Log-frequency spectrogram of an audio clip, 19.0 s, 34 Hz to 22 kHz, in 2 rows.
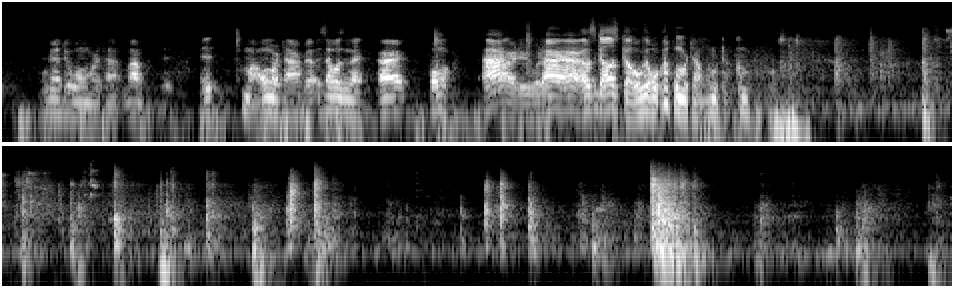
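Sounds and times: door being opened: 14.7 - 16.6
door slamming: 16.0 - 16.6.

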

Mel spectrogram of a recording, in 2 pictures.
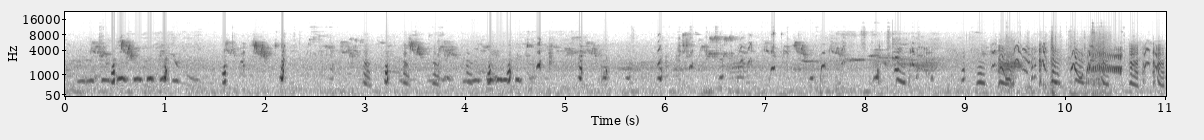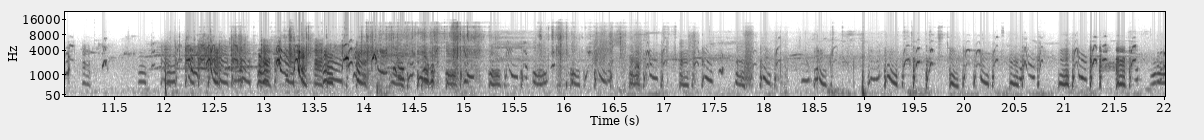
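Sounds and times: birds chirping: 0.0 - 22.0.

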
